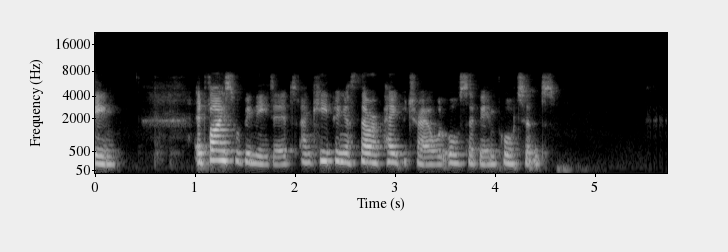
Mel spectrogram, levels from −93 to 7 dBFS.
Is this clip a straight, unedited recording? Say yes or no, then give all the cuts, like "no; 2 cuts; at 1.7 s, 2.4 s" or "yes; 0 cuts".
yes; 0 cuts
